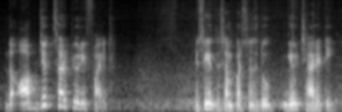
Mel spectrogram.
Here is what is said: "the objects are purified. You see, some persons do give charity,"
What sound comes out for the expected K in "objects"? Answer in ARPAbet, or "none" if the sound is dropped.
K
